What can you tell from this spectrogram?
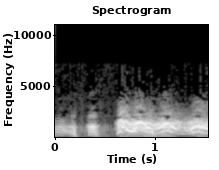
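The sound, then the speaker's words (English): A puppy named Tiger, carried in a mail pouch, gives two or three quick, high yips, then breaks into a long, wavering whine, loud, with no one talking over it. “It's our dog.”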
